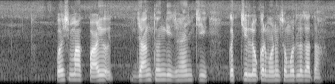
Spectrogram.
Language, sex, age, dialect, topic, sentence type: Marathi, male, 18-24, Southern Konkan, agriculture, statement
